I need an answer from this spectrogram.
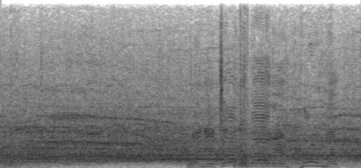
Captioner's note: crowd cheering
